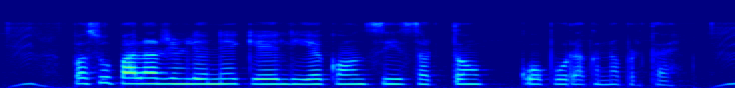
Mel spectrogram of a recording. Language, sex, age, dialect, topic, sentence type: Hindi, female, 25-30, Garhwali, agriculture, question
